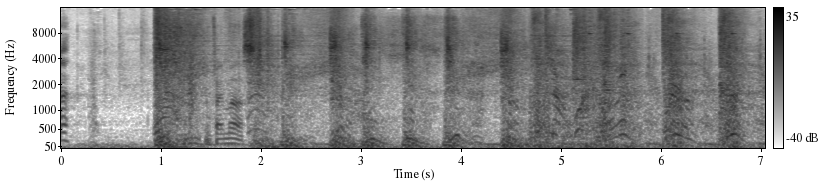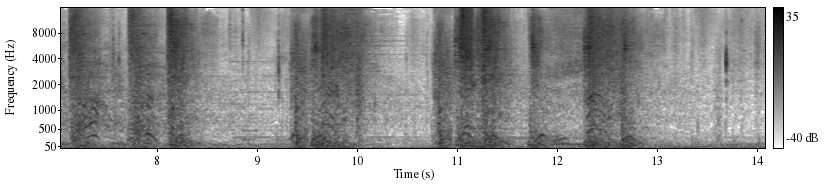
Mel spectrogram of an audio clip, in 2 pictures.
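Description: Video game combat clashes with quick hits and thuds.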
